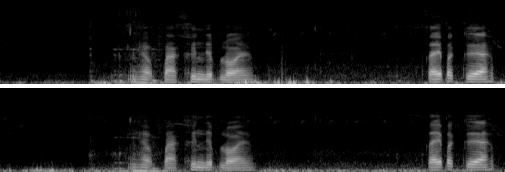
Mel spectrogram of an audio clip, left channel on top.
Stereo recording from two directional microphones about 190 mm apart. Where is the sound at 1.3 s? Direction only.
25° left (ahead or behind).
